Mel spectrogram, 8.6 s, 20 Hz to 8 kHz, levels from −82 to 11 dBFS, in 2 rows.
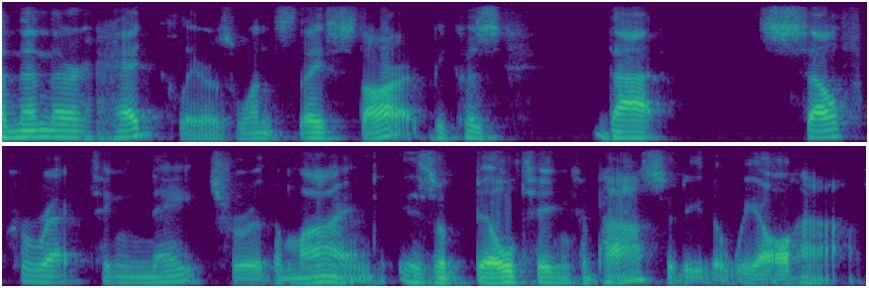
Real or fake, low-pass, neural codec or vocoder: real; 7.2 kHz; none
